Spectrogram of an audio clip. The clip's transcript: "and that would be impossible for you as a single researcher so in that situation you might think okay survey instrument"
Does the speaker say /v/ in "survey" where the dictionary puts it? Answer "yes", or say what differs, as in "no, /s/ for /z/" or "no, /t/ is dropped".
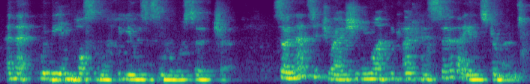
yes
